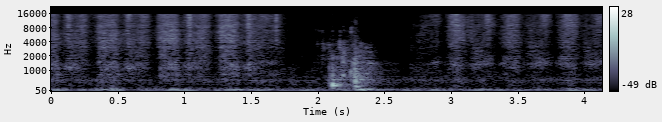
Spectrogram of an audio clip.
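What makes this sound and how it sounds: A rubber-gloved hand scrubs the wet white rubber and foam sole of a pink mesh sneaker over a basin with a wooden-handled scrub brush. Rhythmic, bright, bristly rubbing strokes carry a wet hiss. Midway the strokes pause for a brief squeak and knock, then the steady scrubbing resumes.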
